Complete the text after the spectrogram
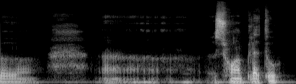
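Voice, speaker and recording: Noticeable background noise sits behind a man whose voice is pitched very deep and low. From Catalonia, Spain. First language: Catalan (speaking French). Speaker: playwright. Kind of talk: interview. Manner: halting, many hesitations.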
